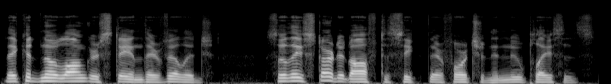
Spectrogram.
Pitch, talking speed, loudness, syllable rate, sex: 120 Hz, 185 wpm, -18 LUFS, 4.9 syllables/s, male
